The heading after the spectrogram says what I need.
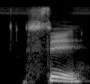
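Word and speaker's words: say: तो माइल पढ़ेंगे, टू से, ठीक है, इसे पढ़ते हैं हम से। ए वाई जब भी किसी वर्ड के लास्ट में रहे तो उसका उच्चारण ए हो जाता है, और देर तक पढ़ना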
